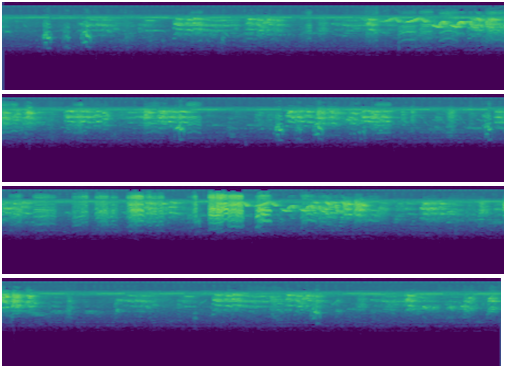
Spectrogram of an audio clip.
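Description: Several birds feeding in a fruit tree, chirping and calling in short, overlapping bursts throughout, loudest around eighteen seconds in.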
